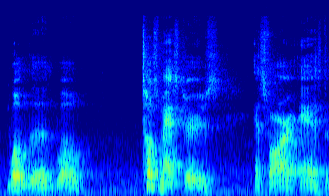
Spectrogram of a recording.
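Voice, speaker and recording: Ordinary pitch variation with audible room echo. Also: man. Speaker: interviewee, public speaking club member. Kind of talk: interview. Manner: halting, many repetitions.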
